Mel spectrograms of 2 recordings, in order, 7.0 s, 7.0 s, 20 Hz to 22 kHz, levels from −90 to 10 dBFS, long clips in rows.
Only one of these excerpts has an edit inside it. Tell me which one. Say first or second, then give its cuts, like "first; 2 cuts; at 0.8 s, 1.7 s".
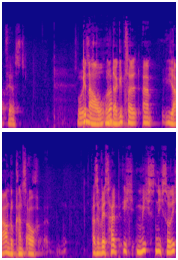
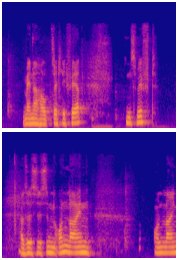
second; 1 cut; at 2.2 s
